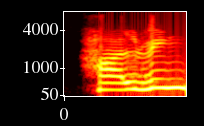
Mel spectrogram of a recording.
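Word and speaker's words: halving: then हाल्विंग बोल देना आप जो भी, ठीक है, इसका मतलब ये है, वैसे इसमें एल साइलेंट है, कि मतलब हाफ कर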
